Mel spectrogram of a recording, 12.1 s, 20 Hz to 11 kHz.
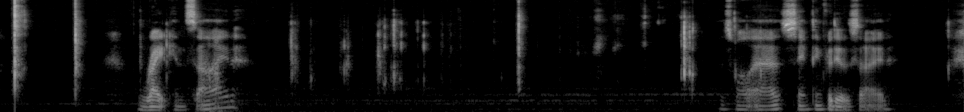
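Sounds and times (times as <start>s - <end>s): plastic bricks clicking: 0.0s - 1.1s, 3.6s - 6.7s, 7.4s - 8.8s.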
